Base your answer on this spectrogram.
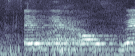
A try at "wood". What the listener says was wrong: It's not an M, it's a W. Wood. Wood. It's a D, D at the end. Wood. Or I guess for you, a D would be this. Wood. Spelled like food, but with a W. Wood.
